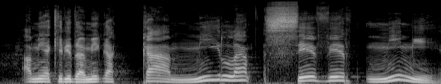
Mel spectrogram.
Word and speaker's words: Severgnini: satisfação de entrevistar a minha querida amiga Camila Severnini. É isso mesmo? Eu falei direitinho ou será que eu errei a pronúncia, hein, Camila? Certinho, Falei Hélio. certinho? Severnini.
